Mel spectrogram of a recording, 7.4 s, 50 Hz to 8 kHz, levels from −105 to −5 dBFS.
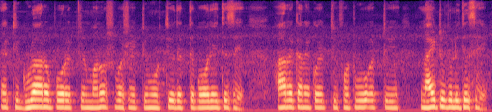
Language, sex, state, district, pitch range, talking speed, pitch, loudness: Bengali, male, Assam, Hailakandi, 175-185 Hz, 155 wpm, 180 Hz, -17 LUFS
